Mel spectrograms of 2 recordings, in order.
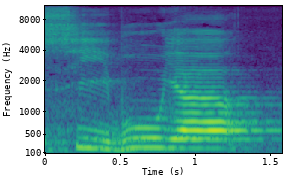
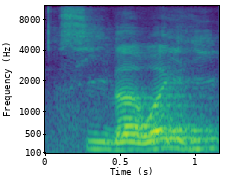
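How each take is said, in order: First: The name ends with the sound 'oya'. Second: The name ends with the sound 'wayh'. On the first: This reading avoids a syllable said to be a devil's name. "au lieu de dire Wayh, ils disent euh, Ouya" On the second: This is the most widely known reading. "le mashhour, c'est qu'on lit avec Wayh"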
